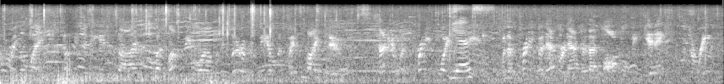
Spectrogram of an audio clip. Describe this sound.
Radio playing and woman speaking with faint music and clicking noises in the background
